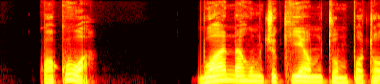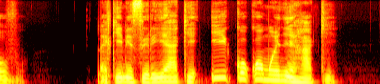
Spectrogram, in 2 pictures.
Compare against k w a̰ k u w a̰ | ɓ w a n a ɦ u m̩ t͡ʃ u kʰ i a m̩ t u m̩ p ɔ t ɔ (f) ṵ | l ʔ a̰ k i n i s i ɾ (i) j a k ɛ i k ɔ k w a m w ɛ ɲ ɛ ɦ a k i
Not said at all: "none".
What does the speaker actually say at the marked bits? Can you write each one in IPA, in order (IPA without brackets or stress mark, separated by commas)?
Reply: v, i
